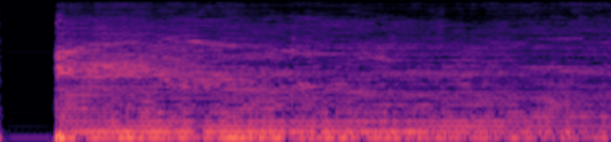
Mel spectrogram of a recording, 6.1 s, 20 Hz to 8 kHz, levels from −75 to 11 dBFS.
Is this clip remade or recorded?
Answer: remade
